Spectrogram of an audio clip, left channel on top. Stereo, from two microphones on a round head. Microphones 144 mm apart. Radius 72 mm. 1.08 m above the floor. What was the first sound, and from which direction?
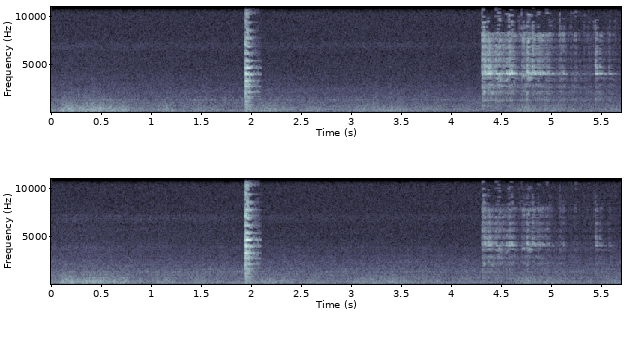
Hammering, 20° right (ahead or behind).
